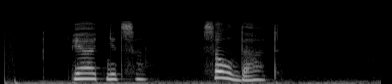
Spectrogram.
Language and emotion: Russian, sad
